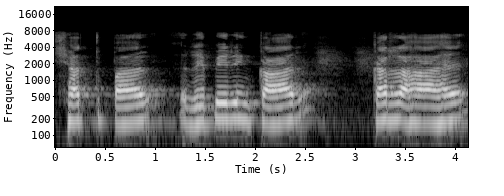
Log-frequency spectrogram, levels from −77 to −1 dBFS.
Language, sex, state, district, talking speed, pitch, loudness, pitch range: Hindi, male, Uttar Pradesh, Budaun, 100 wpm, 180 Hz, -19 LUFS, 170-190 Hz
